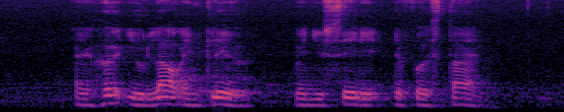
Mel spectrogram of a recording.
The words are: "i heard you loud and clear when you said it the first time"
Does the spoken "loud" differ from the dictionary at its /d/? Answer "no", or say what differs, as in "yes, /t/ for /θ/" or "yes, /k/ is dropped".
yes, /d/ is dropped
